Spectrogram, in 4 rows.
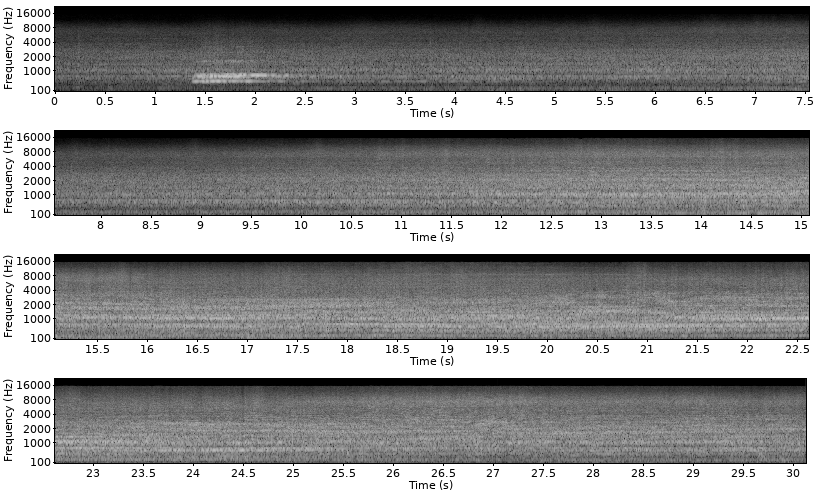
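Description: A steam locomotive's chime whistle gives one short blast, then LNER A4 Pacific No. 4498 passes close by with steam hissing from its cylinders, the hiss swelling over about ten seconds and staying loud.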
